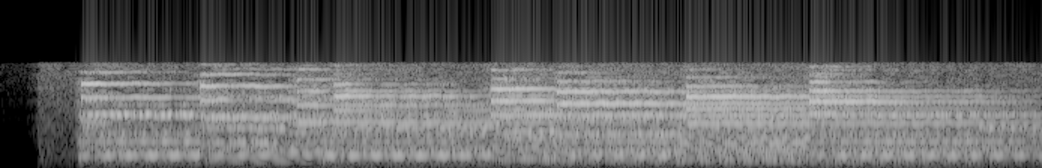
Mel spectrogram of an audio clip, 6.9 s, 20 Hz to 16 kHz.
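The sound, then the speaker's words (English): A peal of church bells from a 1947 recording rings continuously, overlapping tones shifting in steady succession, full and loud with a slightly muffled, old-recording quality and no voices. “And come Thursday morning, the bells will be ringing in all the churches”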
